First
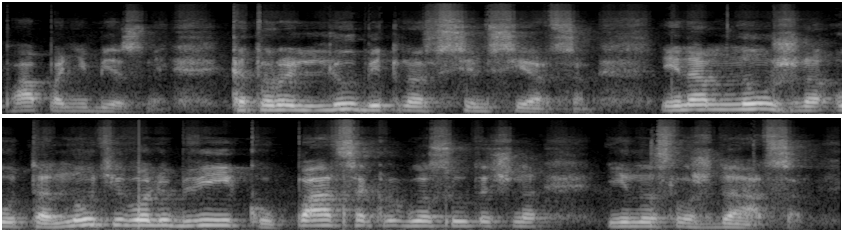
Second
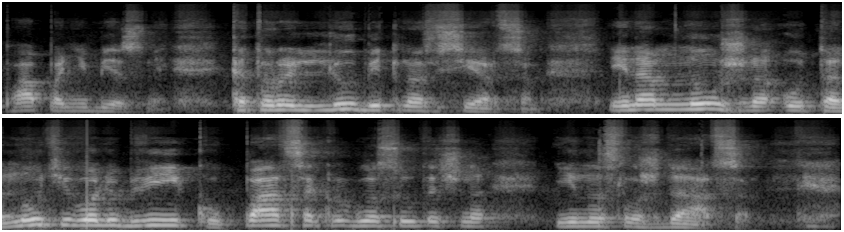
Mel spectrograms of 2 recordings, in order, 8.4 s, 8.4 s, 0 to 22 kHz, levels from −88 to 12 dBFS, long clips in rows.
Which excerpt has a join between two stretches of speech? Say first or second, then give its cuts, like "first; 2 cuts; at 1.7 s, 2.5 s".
second; 1 cut; at 2.2 s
